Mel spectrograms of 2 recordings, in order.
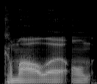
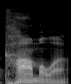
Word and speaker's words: Kamala: So, I don't think that they will entirely discount Camala. A Kamla, sorry, let's pronounce Kamala's name correctly.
